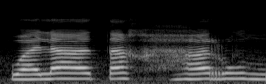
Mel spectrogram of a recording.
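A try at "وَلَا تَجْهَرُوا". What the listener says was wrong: Taj. Yan ay Jim. Ayusin mo. Yan ay Jim. Wala taj.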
